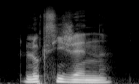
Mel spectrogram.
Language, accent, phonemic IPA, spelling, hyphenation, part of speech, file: French, France, /ɔk.si.ʒɛn/, oxygène, ox‧y‧gène, noun / verb, Fr-oxygène.ogg
- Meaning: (noun) 1. oxygen 2. an atom or a nucleus of oxygen in a molecule; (verb) inflection of oxygéner: 1. first/third-person singular present indicative/subjunctive 2. second-person singular imperative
